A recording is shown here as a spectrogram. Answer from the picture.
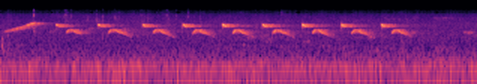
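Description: A songbird singing: one rising whistle, then a two-note phrase, a short high note and a falling slur, repeated about nine times at roughly two a second.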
